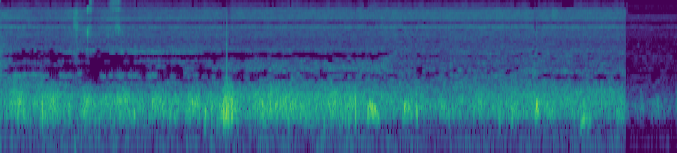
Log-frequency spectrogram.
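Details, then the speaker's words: Fetal heartbeat found at home with a handheld fetal Doppler and gel on the pregnant mother's belly: rapid, rhythmic whooshing pulses, described as pretty fast. "You can tell it's it because it's. Woo, woo, woo, woo, woof. It's pretty fast."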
